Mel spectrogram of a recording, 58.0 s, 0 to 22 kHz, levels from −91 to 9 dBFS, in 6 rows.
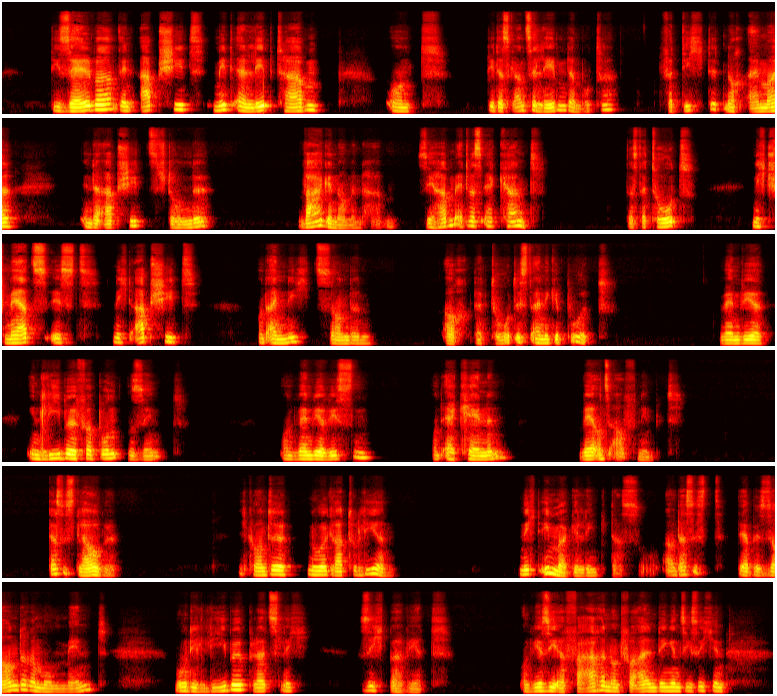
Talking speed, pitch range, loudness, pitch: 95 wpm, 120-160 Hz, -21 LUFS, 135 Hz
